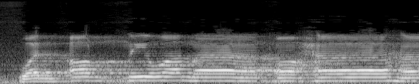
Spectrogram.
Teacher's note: हा को अलिफ की वजह से खींचेंगे, हा को खड़ी जबर की वजह से, दोनों को खींचना है।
